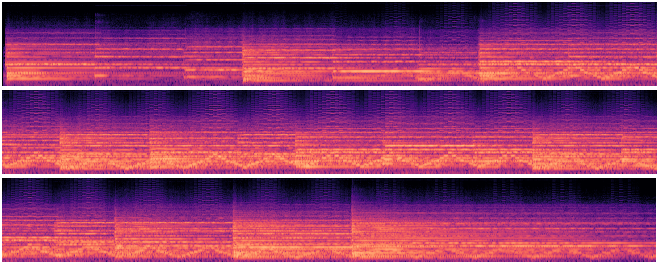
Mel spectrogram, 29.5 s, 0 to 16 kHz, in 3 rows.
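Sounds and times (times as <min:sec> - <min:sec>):
keyboard with wet Capitol Chambers reverb: 0:00.0 - 0:29.4.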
